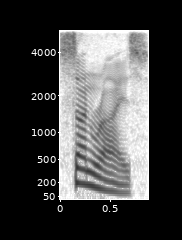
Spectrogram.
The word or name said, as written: sunrise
